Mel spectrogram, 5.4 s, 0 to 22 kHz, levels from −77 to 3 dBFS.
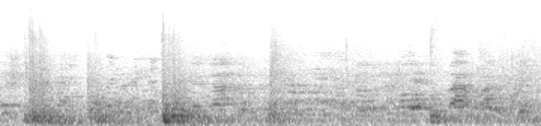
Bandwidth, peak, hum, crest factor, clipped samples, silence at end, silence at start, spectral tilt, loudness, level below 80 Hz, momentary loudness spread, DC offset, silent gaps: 16.5 kHz; -14 dBFS; none; 20 dB; under 0.1%; 0 s; 0 s; -7 dB/octave; -35 LUFS; -52 dBFS; 11 LU; under 0.1%; none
